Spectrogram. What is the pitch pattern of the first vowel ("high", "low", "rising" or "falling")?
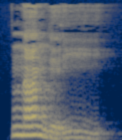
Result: high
